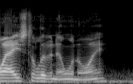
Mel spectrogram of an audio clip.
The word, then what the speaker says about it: Illinois: Anybody who's from out of state says Illinois, which is very funny to me cuz even even me as somebody who didn't live there before, I never pronounced the S.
